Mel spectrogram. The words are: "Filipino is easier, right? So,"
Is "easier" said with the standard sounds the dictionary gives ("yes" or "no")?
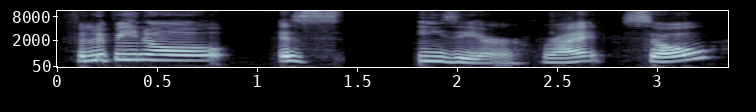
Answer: yes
